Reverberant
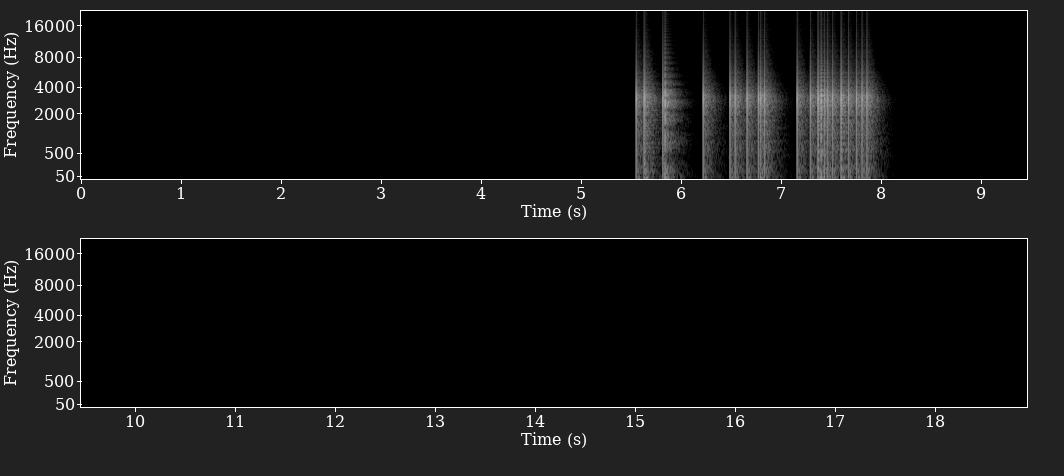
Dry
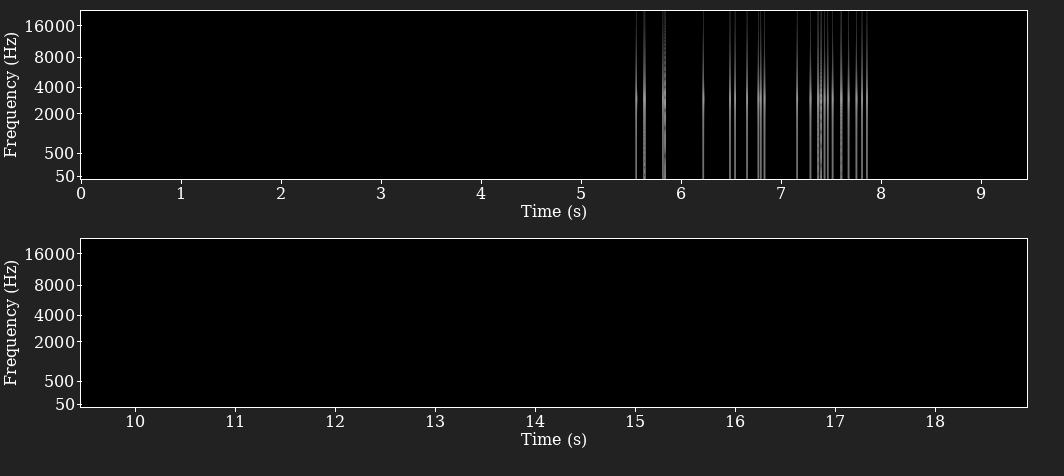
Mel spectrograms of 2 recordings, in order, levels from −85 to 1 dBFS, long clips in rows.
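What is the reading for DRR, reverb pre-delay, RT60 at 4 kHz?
4.5 dB, 6 ms, 0.35 s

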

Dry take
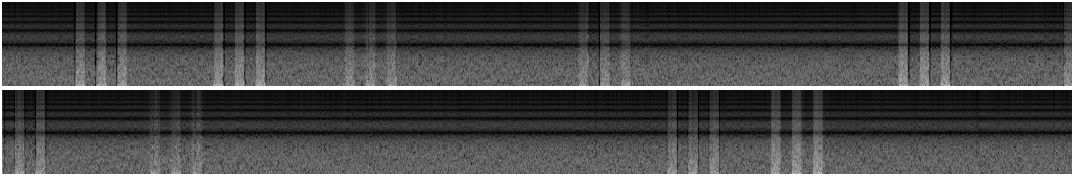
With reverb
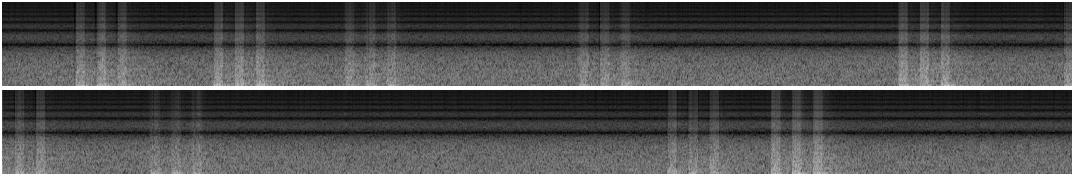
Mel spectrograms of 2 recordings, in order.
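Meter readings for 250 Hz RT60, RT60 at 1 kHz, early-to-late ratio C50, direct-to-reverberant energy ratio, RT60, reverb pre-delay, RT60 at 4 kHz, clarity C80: 1.7 s, 1.8 s, 6.5 dB, 4.5 dB, 1.7 s, 8 ms, 1.2 s, 8.0 dB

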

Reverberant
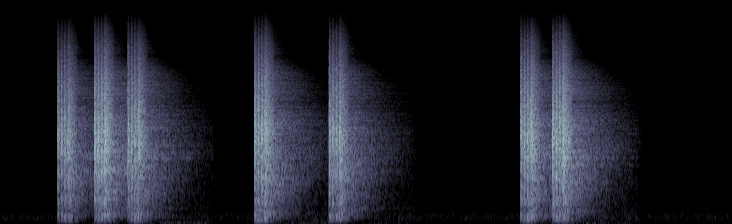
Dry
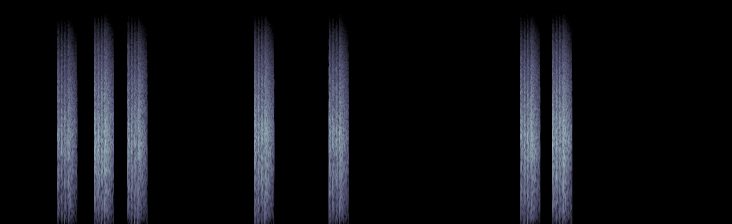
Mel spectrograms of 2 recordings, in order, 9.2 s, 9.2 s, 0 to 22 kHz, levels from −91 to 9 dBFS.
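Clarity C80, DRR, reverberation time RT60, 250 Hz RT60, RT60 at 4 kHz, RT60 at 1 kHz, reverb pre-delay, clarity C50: 13.0 dB, 7.5 dB, 1.1 s, 0.85 s, 1.1 s, 1.2 s, 3 ms, 11.5 dB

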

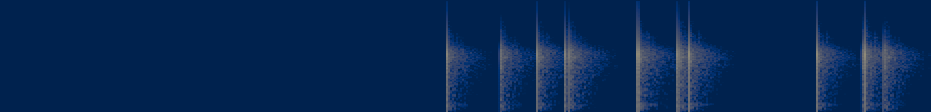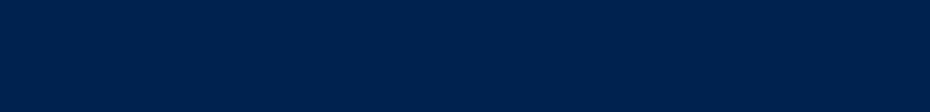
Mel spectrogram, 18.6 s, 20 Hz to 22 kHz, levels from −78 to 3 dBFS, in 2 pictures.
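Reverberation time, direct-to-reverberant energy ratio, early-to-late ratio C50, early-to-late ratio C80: 1.0 s, 5.0 dB, 13.0 dB, 15.5 dB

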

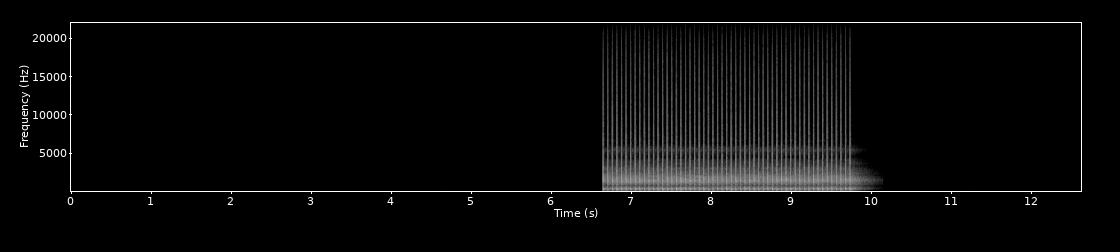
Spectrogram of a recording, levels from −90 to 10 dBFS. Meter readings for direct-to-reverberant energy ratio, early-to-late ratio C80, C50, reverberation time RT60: 5.0 dB, 13.0 dB, 9.5 dB, 0.60 s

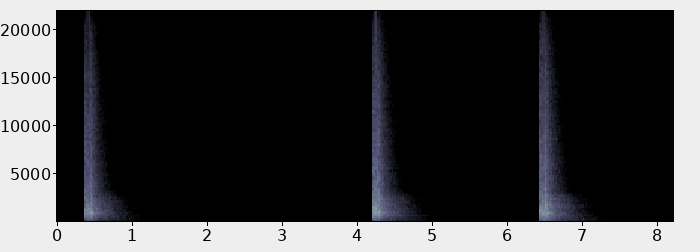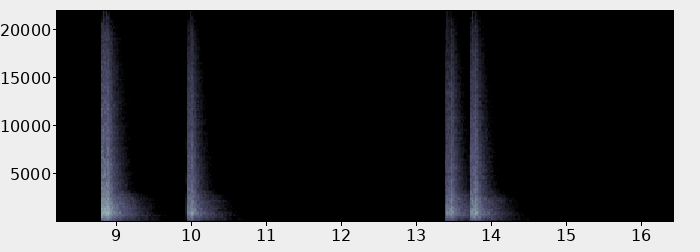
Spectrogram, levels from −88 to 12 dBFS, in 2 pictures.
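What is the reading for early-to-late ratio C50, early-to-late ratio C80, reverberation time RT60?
12.0 dB, 15.0 dB, 0.80 s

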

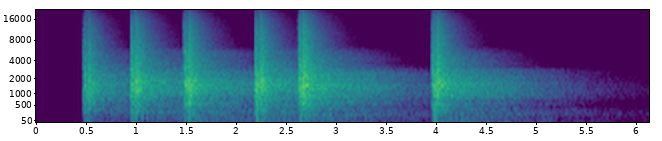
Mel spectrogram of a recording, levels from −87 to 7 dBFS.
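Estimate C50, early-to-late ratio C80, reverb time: 7.0 dB, 8.0 dB, 2.4 s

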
